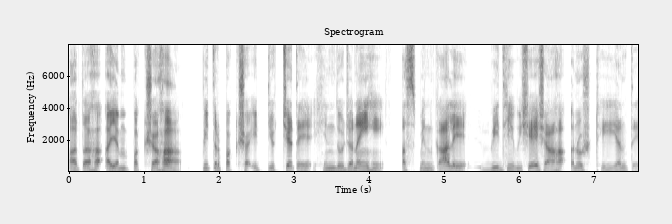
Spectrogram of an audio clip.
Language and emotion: Sanskrit, neutral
